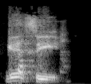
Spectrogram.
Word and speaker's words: Ghezzi: Ghezzi.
